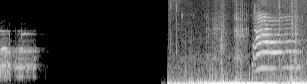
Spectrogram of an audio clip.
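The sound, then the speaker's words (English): A domestic male cat meows once, clear and fairly loud, over a low steady rumble that follows a short faint sound and a stretch of silence. “I'm Gary Niederhoff, and that's my cat, and he's taken up hunting, which is great fun because he brings prizes.”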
